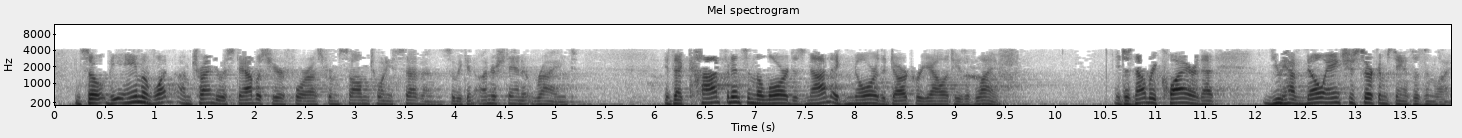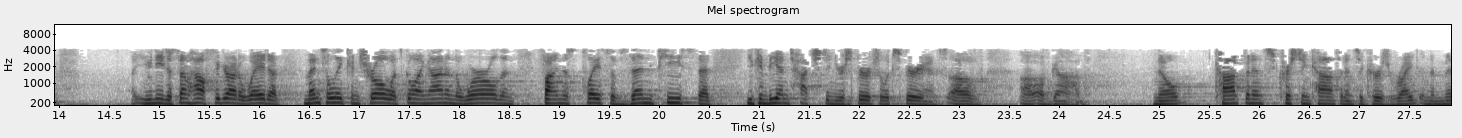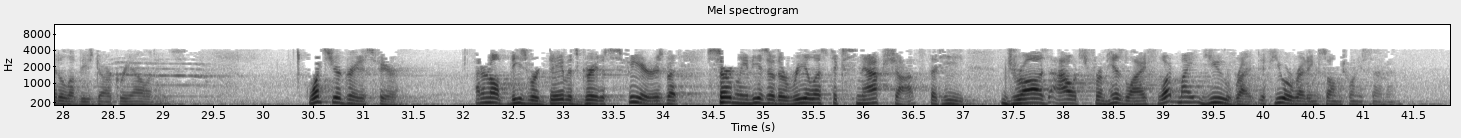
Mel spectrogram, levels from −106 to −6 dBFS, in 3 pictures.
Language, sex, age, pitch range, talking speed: English, male, 30-49, 120-165 Hz, 190 wpm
